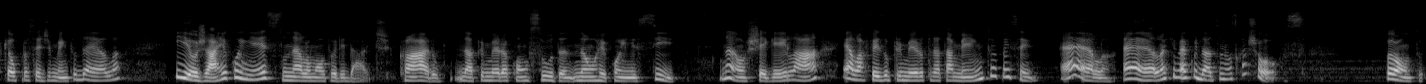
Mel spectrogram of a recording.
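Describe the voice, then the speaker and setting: A woman lecturing at a steady mid-range pitch. She is animated and jumps high when she tells stories. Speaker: instructor.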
